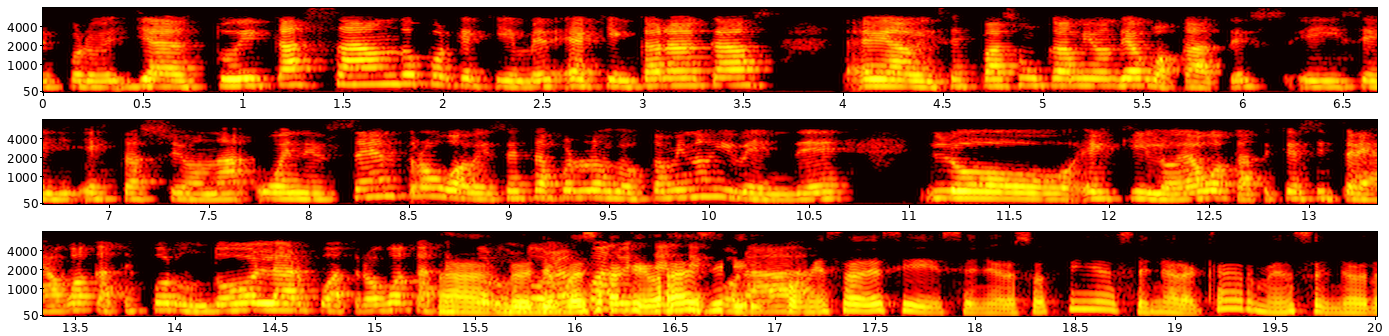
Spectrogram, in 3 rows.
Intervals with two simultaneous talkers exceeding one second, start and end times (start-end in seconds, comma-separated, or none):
15.3-17.3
